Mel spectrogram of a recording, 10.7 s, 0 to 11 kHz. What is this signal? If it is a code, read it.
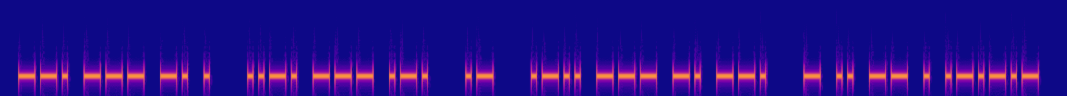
Morse code, heard as a keyed tone, about 22 wpm, 700 Hz. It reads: GONE FOR A LONG TIME.
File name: practice / 22wpm / Sentences with 3-Word Phrases - 22wpm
